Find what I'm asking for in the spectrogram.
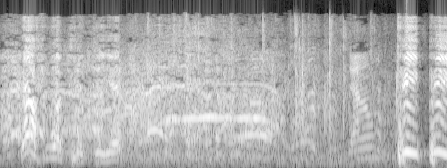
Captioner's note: laughs and applause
